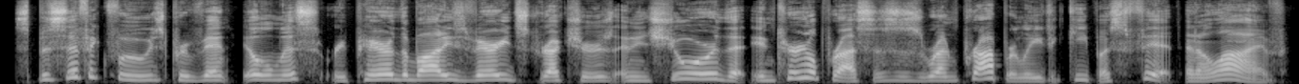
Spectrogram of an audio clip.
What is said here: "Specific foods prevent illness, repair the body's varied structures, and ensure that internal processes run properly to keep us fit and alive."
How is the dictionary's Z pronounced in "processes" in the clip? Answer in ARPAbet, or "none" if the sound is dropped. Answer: Z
